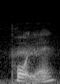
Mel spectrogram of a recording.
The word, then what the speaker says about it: Portier: Portier.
